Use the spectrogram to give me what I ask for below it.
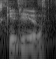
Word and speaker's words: Skiddo: Teddiursa, Skidoo, it's spelt Skiddo, it's pronounced Skidoo.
